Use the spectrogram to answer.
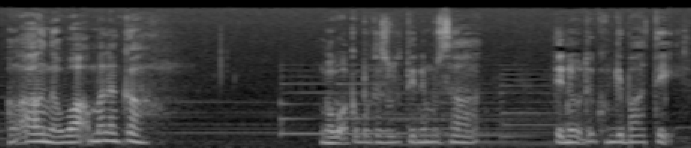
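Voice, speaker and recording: A man's voice: on the high side, steady tone, a little fast, warm tone, close to an everyday voice. Man playing an earnest lovestruck schoolboy over music. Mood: romantic confession. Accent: Filipino (Cebuano). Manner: earnest, tender. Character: Minggoy, earnest lovestruck teenage schoolboy suitor. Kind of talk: radio drama acting. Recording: music behind the voice.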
